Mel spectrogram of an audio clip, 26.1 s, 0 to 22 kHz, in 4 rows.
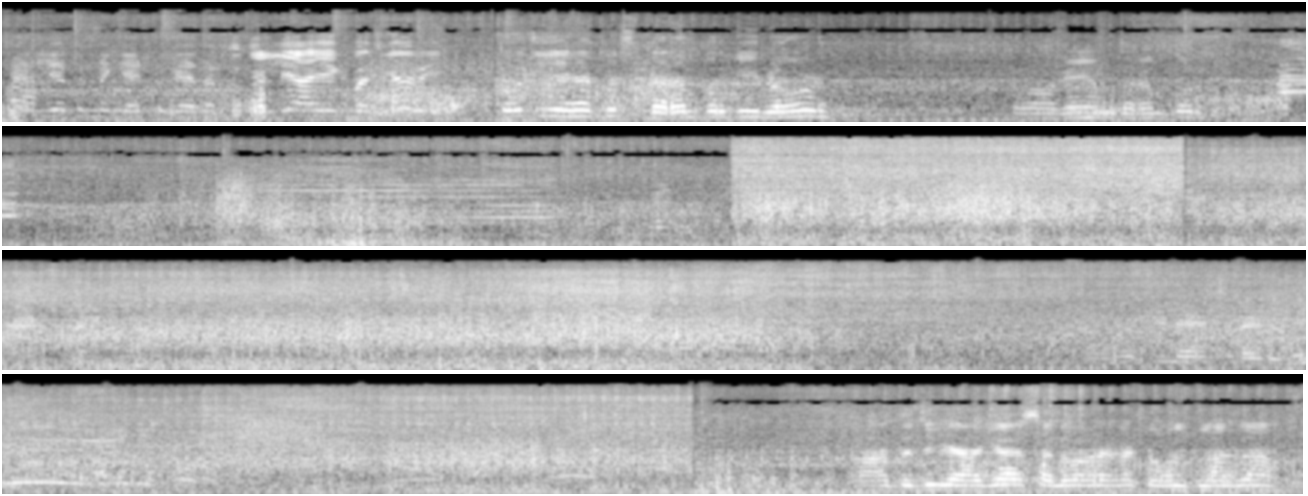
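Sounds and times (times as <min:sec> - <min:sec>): wind: 0:00.0 - 0:26.0
vehicle horn: 0:06.4 - 0:06.8.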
